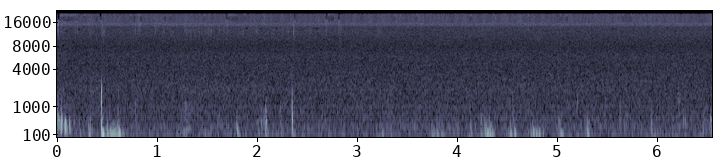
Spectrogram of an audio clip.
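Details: Soft, irregular low gurgles and rumbles from the belly, recurring over several seconds, with moaning: bowel sounds (stomach growling) during a stomach ache on a business trip.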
